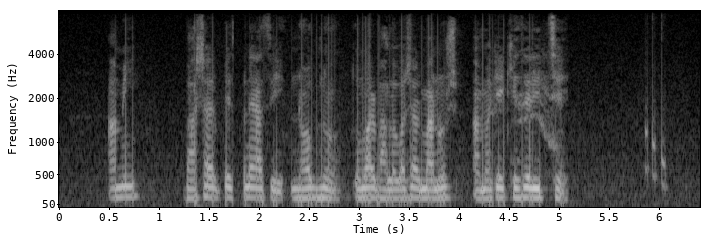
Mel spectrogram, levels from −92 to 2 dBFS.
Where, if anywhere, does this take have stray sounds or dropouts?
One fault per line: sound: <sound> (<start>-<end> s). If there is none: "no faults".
sound: dropout (1.7-1.8 s)
sound: chirp (5.9-6.2 s)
